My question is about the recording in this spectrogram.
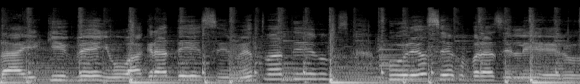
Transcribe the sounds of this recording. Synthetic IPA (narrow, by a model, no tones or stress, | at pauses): d̪aikɪvẽɲʊaɡɾad̪esimẽnt̪ʊad̪ewspʊɾewsekʊbɾazilejɾʊ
